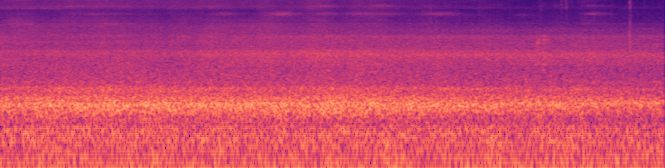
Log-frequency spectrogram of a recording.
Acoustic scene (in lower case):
subway train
